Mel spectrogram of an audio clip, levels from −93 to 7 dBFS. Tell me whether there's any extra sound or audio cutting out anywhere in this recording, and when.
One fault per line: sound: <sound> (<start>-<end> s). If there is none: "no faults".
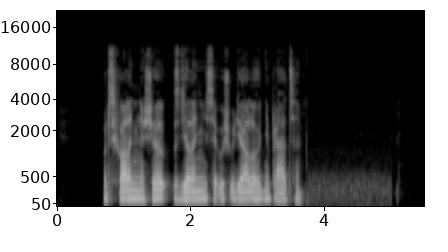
no faults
